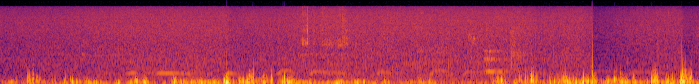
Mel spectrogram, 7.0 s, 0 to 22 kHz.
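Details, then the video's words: Small hedgehog drinking for minutes from a water bowl after eating hedgehog food, Saturday morning 3 June 2023; soft, irregular low lapping and tapping noises in quick succession, with a gentle cooing call faintly behind. "egeltje met dorst na eten"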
